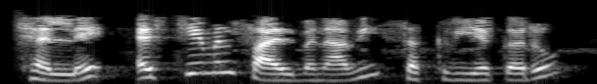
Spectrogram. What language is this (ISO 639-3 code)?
guj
